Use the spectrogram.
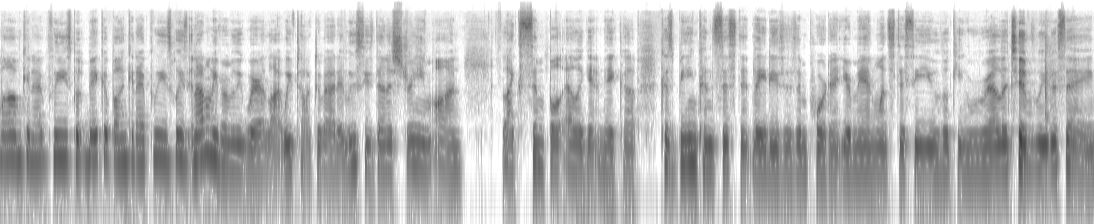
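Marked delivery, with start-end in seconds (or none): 0.0-2.3 put-on high, childish, pleading, begging little-girl voice. Recalling asking her mom as a young girl: retelling pleading as a girl. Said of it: "I remember like pleading".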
